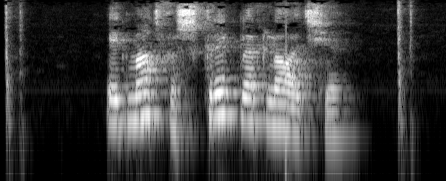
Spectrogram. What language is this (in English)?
Western Frisian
